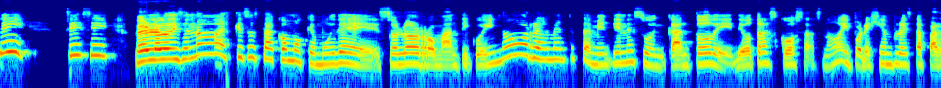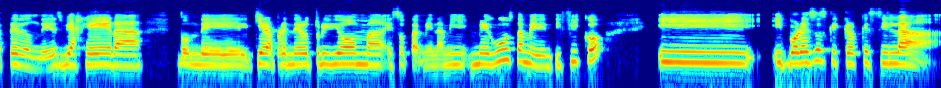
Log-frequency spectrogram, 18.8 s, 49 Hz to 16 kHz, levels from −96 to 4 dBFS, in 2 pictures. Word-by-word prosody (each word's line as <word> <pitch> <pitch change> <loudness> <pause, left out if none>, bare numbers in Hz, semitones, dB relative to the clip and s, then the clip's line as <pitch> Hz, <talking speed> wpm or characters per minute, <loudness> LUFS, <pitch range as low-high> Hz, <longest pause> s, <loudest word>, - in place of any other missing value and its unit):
Sí, - - +2 0.6
sí, 425 - 0
sí. 425 -2 -2 0.2
Pero 285 +3 +10
luego 325 +1 +11
dicen: 335 +2 +1
"No, 435 - +4 0.2
es 400 - -10
que 380 - -2
eso 370 +1 -6
está 345 -2 0
como 310 -4 -1
que 250 -3 -5
muy 240 +1 -5
de 245 - -1
solo 240 +1 +2
romántico", 110 - -3
y 245 +3 -5
no, 340 +7 -5 0.2
realmente 330 -1 -3
también 240 -9 -5
tiene 260 +2 -5
su 250 -4 -6
encanto 225 +3 -1
de 235 - -4
de 110 0 -2
otras 250 - -3
cosas, 115 0 -6
¿no? 210 +4 -8
Y, 265 - -4
por 210 -1 -1
ejemplo, 245 -1 -6
esta 235 0 -3
parte 240 -1 -1
de 220 - -4
donde 185 -1 -4
es 225 - -9
viajera, 230 -1 +3 0.3
donde 115 -2 -2
él 110 - -8
quiere 245 -2 +4
aprender 235 +1 -2
otro 240 0 -4
idioma, 240 -1 +1
eso - - -9
también 110 +1 -5
a - - -5
mí 235 0 -8
me 240 0 -1
gusta, 300 +2 0
me 255 -3 0
identifico, 210 +7 -2 0.6
y 265 +1 +1 0.2
y 265 -3 -5
por 255 +1 +5
eso 265 +3 +1
es 295 - -5
que 275 -2 -7
creo 245 -1 -2
que 270 -2 -5
sí 255 0 -6
la 245 -1 +4
245 Hz, 200 wpm, -23 LUFS, 230-275 Hz, 0.6 s, luego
